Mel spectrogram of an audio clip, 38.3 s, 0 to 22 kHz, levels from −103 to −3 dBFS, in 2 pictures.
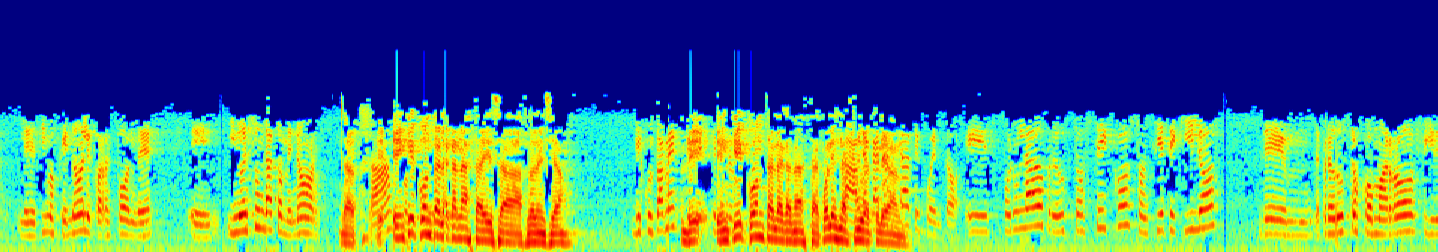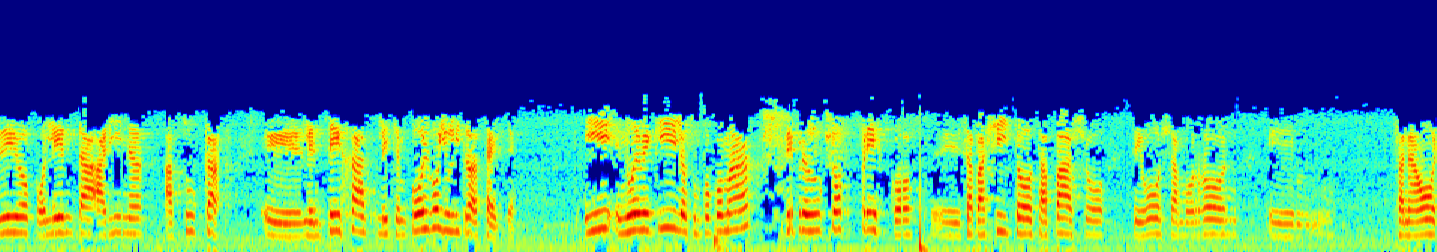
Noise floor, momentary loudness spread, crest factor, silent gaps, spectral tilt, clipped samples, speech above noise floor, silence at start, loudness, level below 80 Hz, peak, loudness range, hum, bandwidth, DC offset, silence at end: -44 dBFS; 13 LU; 18 dB; none; -8.5 dB/octave; under 0.1%; 27 dB; 0.05 s; -16 LUFS; -44 dBFS; 0 dBFS; 7 LU; none; 5.8 kHz; 0.1%; 0 s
